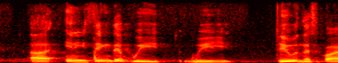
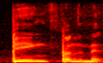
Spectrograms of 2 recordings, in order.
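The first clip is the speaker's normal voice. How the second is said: ordinary talk, nothing marked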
